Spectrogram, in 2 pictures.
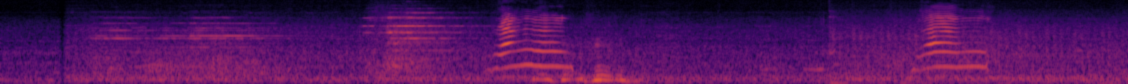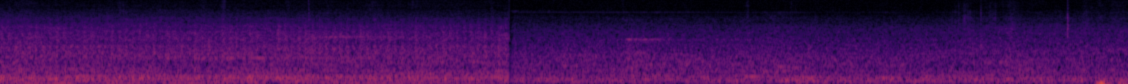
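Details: Female stray cat calling as she runs toward the man who raised her; two rising-falling harmonic meows about two seconds apart, over steady low background noise.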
